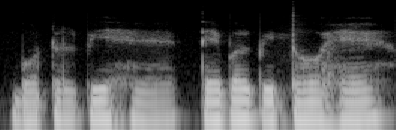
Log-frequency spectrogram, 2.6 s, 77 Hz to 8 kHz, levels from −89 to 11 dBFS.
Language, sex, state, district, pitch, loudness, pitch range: Hindi, male, Arunachal Pradesh, Lower Dibang Valley, 105 Hz, -16 LUFS, 100-110 Hz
